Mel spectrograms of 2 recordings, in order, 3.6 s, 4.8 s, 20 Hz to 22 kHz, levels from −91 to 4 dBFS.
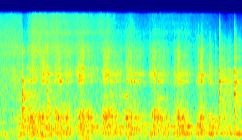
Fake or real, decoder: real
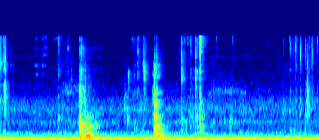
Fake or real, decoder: real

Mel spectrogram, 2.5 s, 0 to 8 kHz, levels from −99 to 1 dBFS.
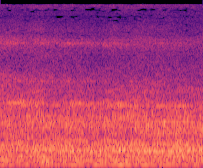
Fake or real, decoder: fake, codec, DAC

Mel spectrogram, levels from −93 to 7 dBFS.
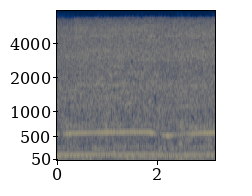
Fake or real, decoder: real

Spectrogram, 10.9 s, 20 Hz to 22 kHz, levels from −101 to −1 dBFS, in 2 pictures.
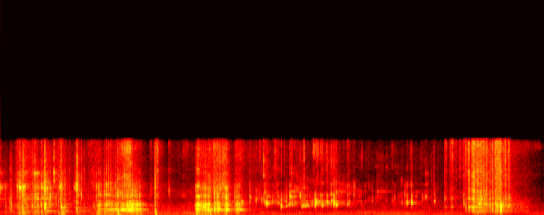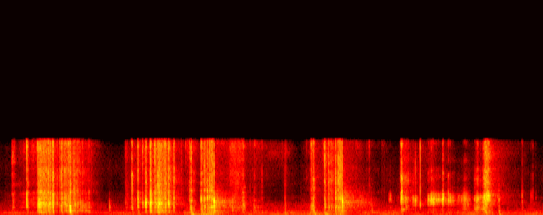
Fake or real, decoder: fake, codec, DAC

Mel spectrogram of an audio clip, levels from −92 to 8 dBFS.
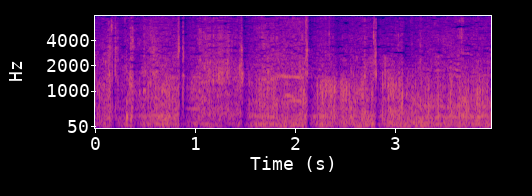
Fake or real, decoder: real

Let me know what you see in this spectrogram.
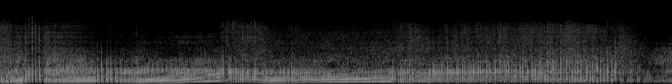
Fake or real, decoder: real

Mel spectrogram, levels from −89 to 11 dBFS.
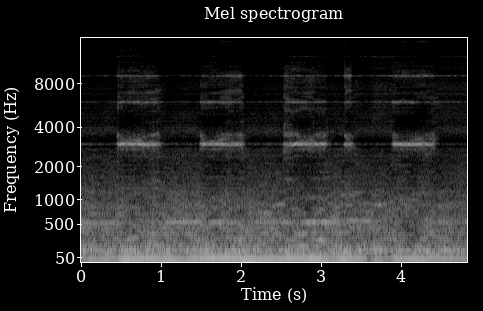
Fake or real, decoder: fake, codec, DAC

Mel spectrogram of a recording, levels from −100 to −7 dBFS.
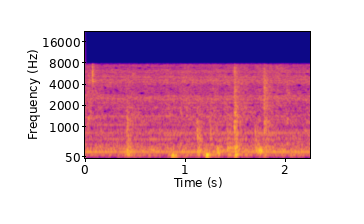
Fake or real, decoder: real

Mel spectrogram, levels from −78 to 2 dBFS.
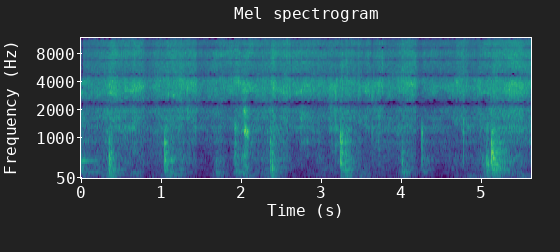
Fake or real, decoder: fake, codec, DAC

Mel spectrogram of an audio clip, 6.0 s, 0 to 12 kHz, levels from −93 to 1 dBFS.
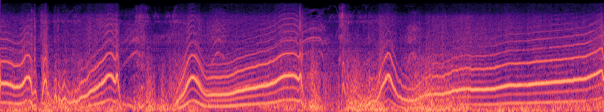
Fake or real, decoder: real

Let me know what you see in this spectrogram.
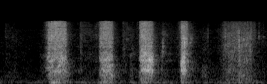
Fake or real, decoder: real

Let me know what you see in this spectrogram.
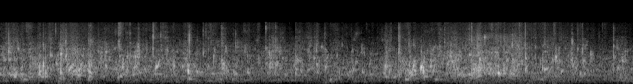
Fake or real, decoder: fake, codec, DAC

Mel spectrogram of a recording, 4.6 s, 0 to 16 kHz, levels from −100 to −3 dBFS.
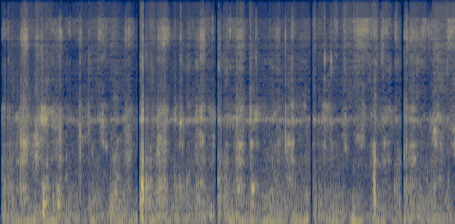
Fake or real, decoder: fake, codec, DAC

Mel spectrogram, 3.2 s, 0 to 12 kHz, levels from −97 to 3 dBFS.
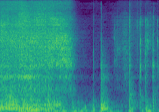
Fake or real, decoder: fake, codec, DAC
